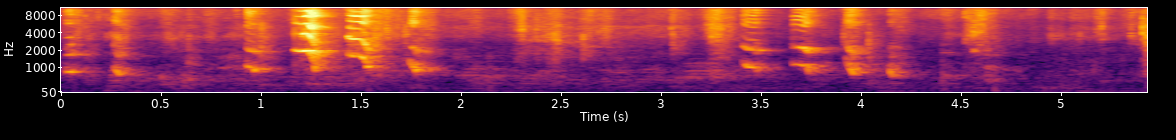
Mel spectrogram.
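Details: Heavy-boned Labrador Retriever puppies, offered to a new home, whining and squeaking indoors in a quick irregular run of short high yelps, several overlapping, with a louder burst near the middle.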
